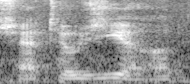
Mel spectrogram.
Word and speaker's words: Chateau Jiahu: giad spelled kind of words j-i-a-h-u but it's pronounced chateau giad and it's from dogfish shibuya which is out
